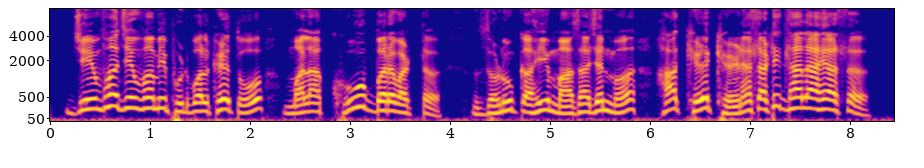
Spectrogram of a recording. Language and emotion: Marathi, happy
